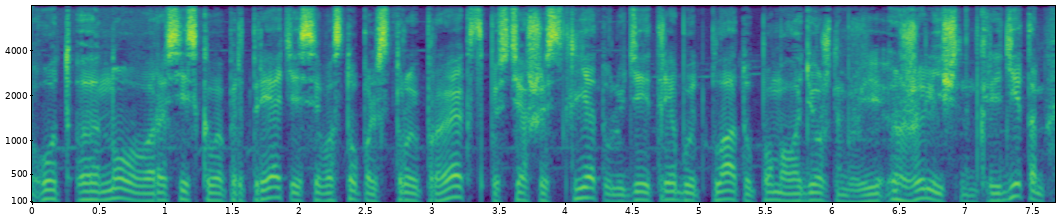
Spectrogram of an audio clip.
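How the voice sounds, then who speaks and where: A man's voice: on the low side, breathy edge. A man presenting news live as a radio host in a studio.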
